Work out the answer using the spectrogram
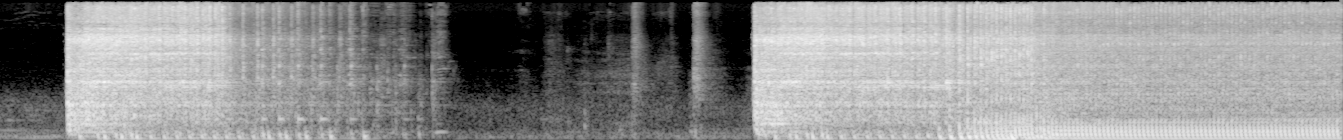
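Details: Craftsman snow blower that sat unused, after installing a new carburetor and shortening the fuel line, kill switch not yet connected: cranks, catches, dies back, then fires again and settles into a steady even run; starts properly.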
